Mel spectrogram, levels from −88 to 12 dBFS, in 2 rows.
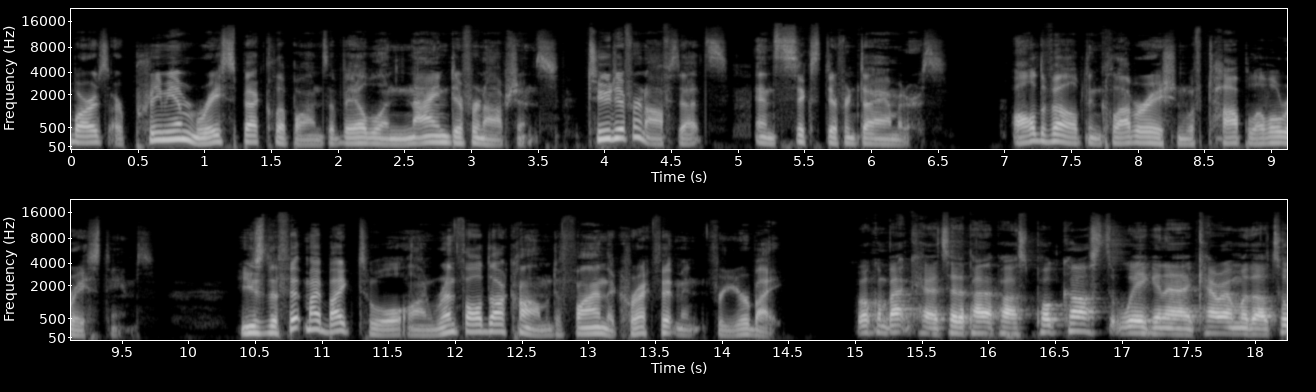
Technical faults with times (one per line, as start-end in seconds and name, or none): none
